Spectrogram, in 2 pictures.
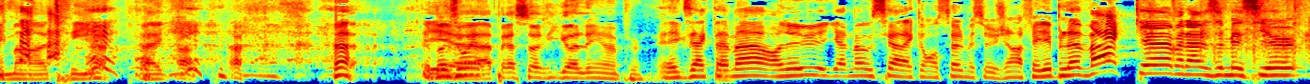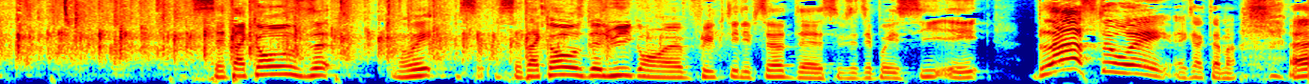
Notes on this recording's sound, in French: épisode spécial enregistré devant public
